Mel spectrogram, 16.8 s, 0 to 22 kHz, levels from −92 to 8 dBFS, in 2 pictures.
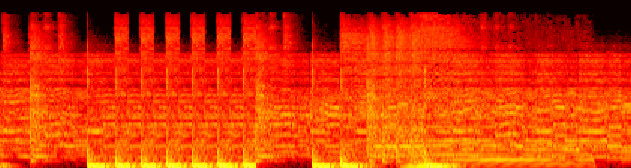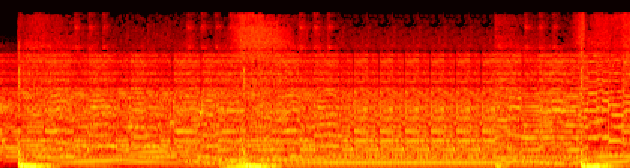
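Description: The audio has two system hang loops, from 1.71 to 3.41 s and from 13.31 to 15.02 s. Each time, one 341 ms slice repeats five times at about 2.9 Hz, which fits the output device replaying a 16384-sample ring buffer while the system stalled. Around one and a half seconds of real audio is lost each time. On a waveform or spectrogram, each region shows an identical block tiled end to end with hard seams.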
